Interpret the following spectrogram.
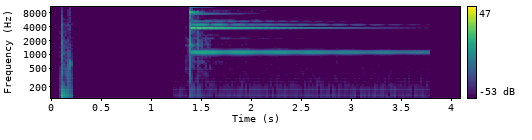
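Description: A short mouse-click sound effect, then about a second later a single bright notification-bell ding that rings out and fades over a couple of seconds.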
